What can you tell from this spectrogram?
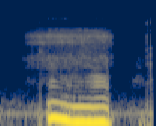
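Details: Large British Bulldog tired after a Sherp ride, snoring with eyes open: one loud, sustained, buzzing, vibrating breath of about a second, with quieter rough breathing around it.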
